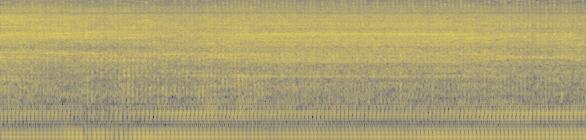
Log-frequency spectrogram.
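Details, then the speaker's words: Steady even engine hum with smooth drone and no rustling from an ATV's CVT variator after reassembly; the earlier rustling noise was traced to a failed bearing, now replaced, and the variator runs quietly. "а сейчас все уже мягенько работает все хорошо проблема была именно в подшипнике"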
